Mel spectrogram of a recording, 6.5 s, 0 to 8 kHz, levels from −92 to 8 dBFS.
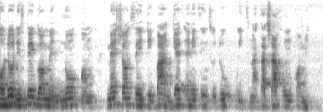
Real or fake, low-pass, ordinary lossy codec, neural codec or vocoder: real; none; none; none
